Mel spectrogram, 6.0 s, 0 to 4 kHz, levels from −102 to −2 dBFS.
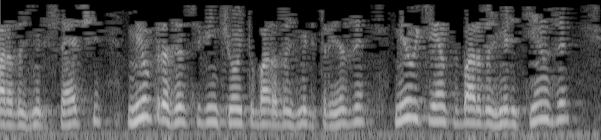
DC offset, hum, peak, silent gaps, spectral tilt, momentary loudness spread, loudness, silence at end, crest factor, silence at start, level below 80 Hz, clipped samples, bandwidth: under 0.1%; none; -18 dBFS; none; -6.5 dB/octave; 8 LU; -34 LUFS; 0 s; 16 dB; 0 s; -54 dBFS; under 0.1%; 3.8 kHz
